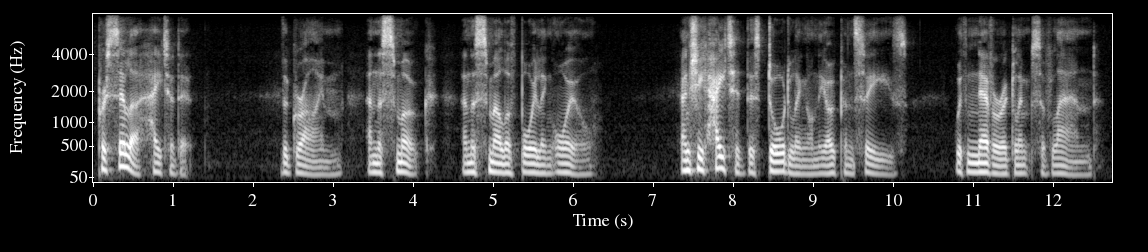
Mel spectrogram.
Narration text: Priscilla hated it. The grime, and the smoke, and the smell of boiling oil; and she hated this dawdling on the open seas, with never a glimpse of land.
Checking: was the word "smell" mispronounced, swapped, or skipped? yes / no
no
